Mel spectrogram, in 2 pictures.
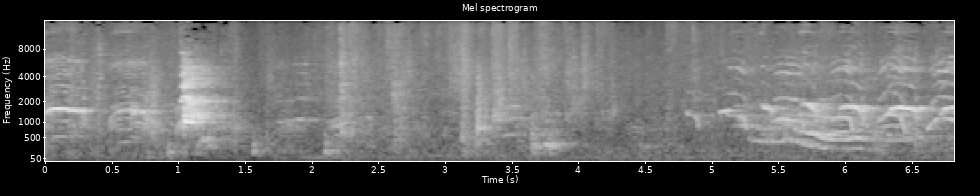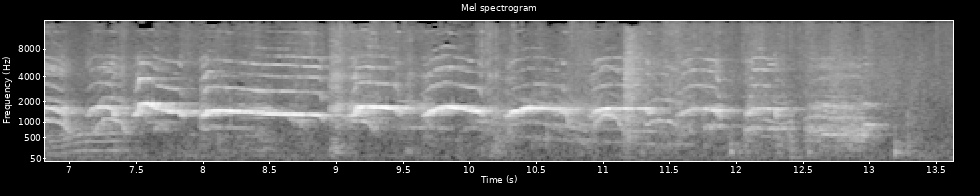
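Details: Four-week-old Australian Shepherd puppies in a litter with their mother Clementine, on a farm in Oklahoma. A woman talks at first, then a chorus of high, wavering whines and squeals overlaps continuously, rising and falling in pitch.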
